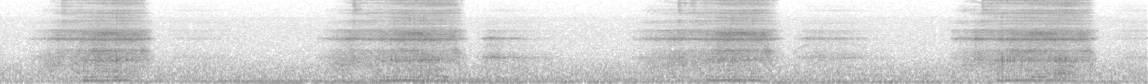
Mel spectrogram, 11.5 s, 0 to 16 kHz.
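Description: Regular loud snores with each breath in, about 19 a minute, with quiet breathing out between them: ordinary snoring during sleep.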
